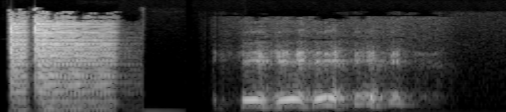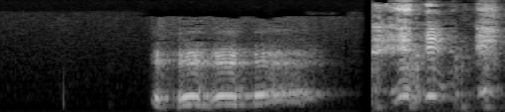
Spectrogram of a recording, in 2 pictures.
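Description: A buzzer sound effect for under a second marking a wrong answer, then two short bursts of laughter, and near the end a child laughing.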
